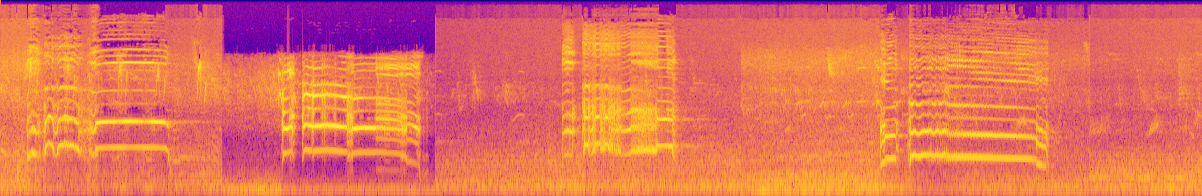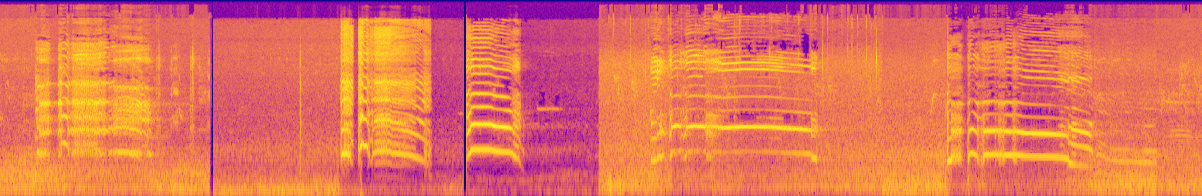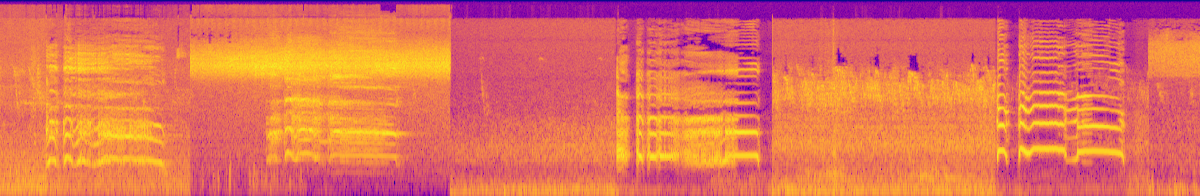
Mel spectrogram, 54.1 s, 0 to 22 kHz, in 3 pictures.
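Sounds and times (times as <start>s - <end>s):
roosters crowing: 0.0s - 3.3s, 4.2s - 6.5s, 8.3s - 10.6s, 11.5s - 16.0s, 18.4s - 20.8s, 23.1s - 26.0s, 27.5s - 30.5s, 32.2s - 39.0s, 40.0s - 42.8s, 45.3s - 47.6s, 51.0s - 53.0s.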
